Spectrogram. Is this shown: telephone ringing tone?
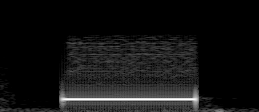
yes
